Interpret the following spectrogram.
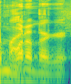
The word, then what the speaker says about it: Whataburger: for a minute yeah because they say Whataburger they say they say it like it's water yeah you want one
